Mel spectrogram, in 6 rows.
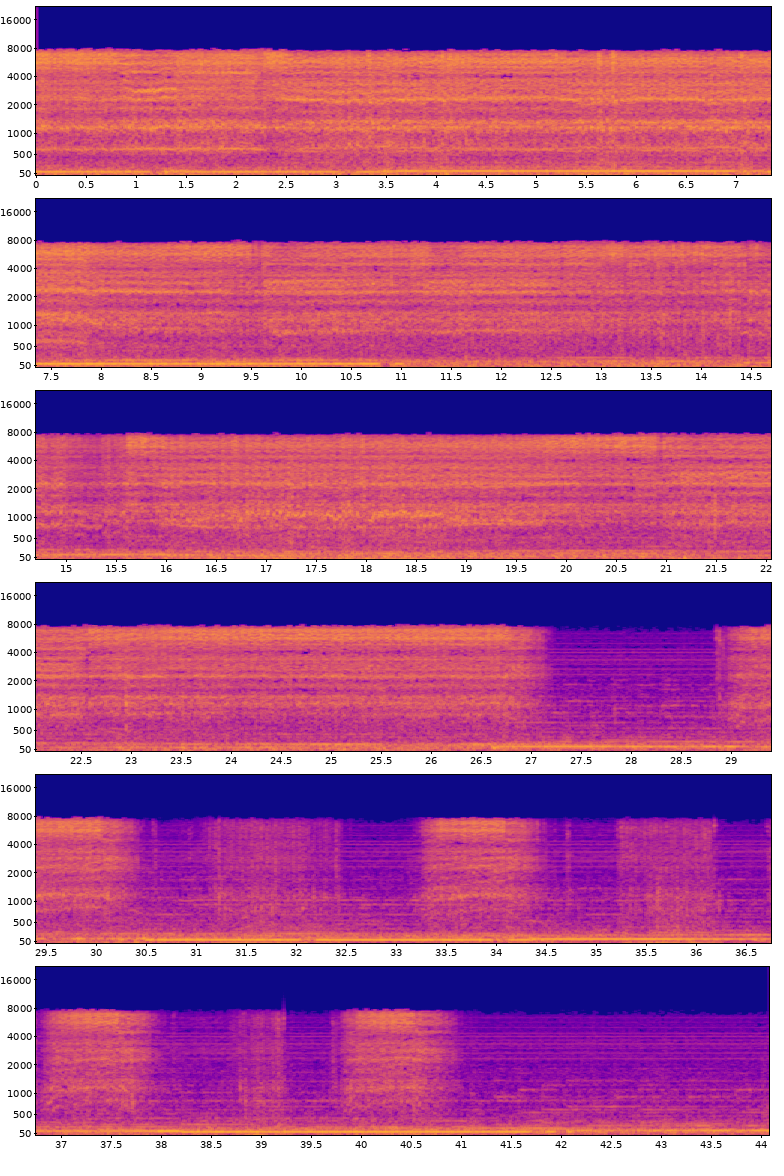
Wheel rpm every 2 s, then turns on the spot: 160, 160, 160, 160, 120, 120, 120, 100, 110, 120, 110, 110, 110, 50, 50, 10, 40, 20, 40, 20, 30, 0.
30-32 34-36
